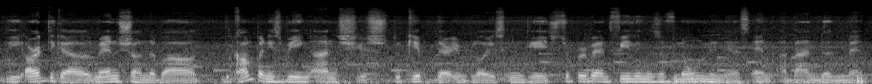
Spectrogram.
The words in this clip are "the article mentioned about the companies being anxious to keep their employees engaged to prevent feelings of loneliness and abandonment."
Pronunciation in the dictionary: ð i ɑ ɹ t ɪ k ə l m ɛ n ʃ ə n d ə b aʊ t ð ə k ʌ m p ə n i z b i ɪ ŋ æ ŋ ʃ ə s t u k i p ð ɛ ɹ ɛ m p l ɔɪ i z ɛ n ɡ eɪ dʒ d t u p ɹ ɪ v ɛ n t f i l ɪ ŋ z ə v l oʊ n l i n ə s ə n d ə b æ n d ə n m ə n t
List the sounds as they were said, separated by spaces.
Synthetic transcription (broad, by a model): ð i ɑ ɹ t ɪ k ə l m ɛ n ʃ ə n d ə b aʊ t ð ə k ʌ m p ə n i s b i ɪ ŋ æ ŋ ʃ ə s t u k i p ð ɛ ɹ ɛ m p l ɔɪ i s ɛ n ɡ eɪ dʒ t u p ɹ ɪ v ɛ n t f i l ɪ ŋ s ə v l oʊ n l i n ə s ə n d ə b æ n d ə n m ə n t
